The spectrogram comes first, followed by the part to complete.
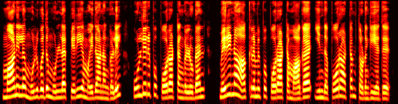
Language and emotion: Tamil, neutral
